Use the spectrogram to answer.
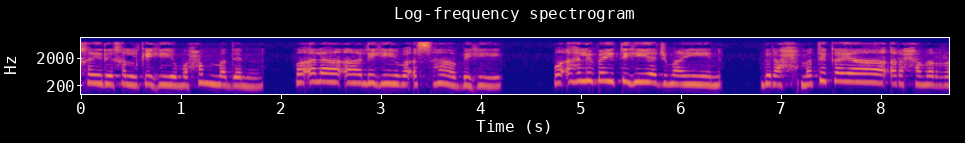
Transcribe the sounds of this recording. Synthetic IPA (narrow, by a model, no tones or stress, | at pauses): xajɾɪxɐlqɪɦɪmʊħamːɐd̪n | waʔalaːʔaːlɪɦɪwaʔɐsˤhaːbɪɦɪ | wɐʔaɦlɪbajt̪ɪɦɪːʔad͡ʒmaʕiːn | bɪɾˤɑħmɐt̪ɪkajaːʔɑɾˤħamɐrˤː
